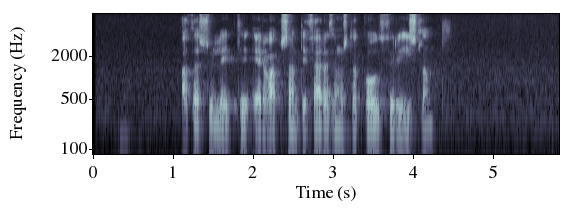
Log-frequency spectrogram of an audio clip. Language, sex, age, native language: Icelandic, male, 50-59, Icelandic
